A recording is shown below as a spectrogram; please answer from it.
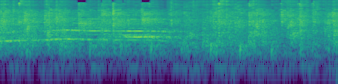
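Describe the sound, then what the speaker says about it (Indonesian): Children in a classroom clap for a classmate, a quick run of light, sharp hand claps at close range over a noisy room, with faint high tones sounding briefly. "Kasih tepuk tangan dulu untuk Aska."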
